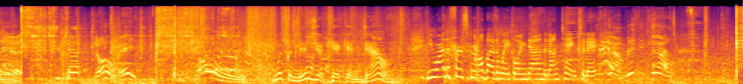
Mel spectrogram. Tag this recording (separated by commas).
Speech, Music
